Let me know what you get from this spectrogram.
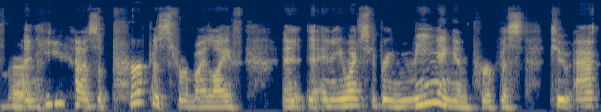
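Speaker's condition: Cleft palate, cleft lip and palate, no nose; congenital, very severe

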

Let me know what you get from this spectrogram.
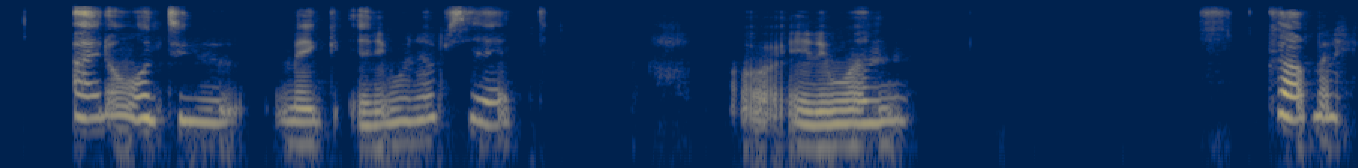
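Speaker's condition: Cerebral palsy; wheelchair user, can feed self and type

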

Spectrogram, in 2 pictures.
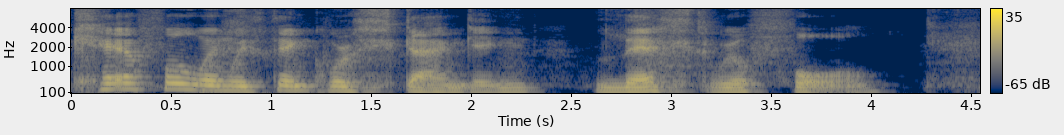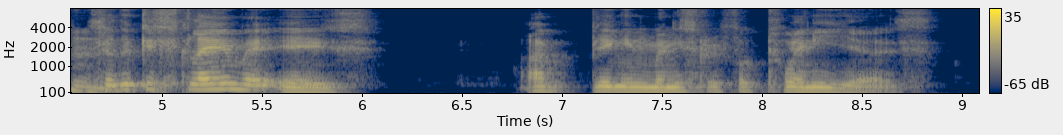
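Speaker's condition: Cleft palate (Pierre Robin syndrome); congenital Pierre Robin syndrome, severe cleft palate

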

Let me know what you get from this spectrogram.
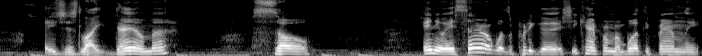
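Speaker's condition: Cerebral palsy; able to walk, able to talk

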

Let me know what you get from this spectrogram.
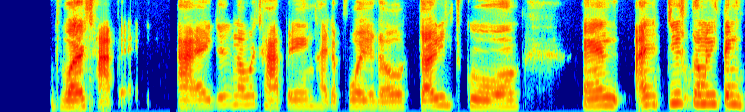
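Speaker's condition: Deafness

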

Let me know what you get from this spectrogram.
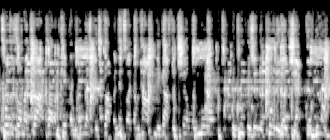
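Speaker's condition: No condition

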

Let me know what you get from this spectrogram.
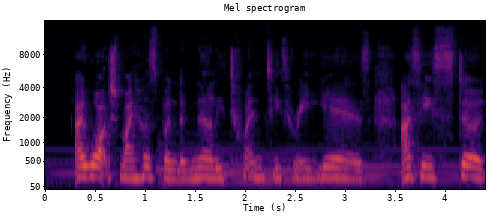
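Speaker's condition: No condition

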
